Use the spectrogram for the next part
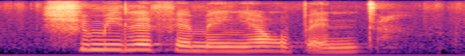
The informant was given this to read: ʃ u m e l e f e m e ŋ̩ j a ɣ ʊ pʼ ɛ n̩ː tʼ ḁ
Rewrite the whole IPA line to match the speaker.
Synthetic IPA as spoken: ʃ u m i l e f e m e ŋ̩ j a ɣ ʊ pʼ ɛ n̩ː tʼ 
